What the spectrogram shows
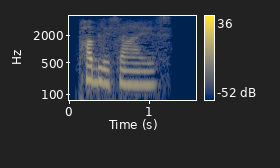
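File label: "publicize", English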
